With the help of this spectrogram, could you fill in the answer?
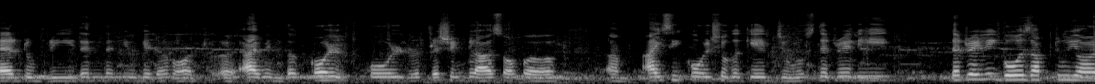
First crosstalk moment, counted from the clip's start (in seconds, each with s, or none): none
